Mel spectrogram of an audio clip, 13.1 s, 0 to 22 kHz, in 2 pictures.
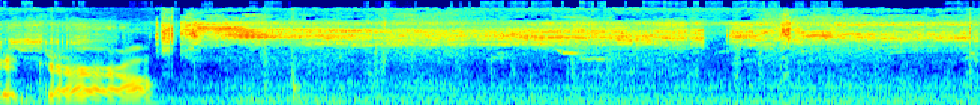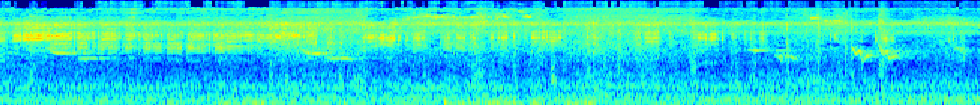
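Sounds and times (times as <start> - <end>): cicada buzzing: 0.0 - 13.0.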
